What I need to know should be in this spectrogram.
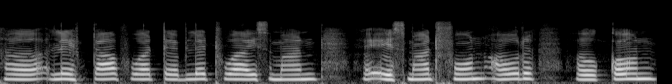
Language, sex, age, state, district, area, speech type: Hindi, female, 45-60, Uttar Pradesh, Lucknow, rural, spontaneous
